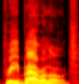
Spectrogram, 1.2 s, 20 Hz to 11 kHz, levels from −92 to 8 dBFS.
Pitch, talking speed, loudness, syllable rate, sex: 165 Hz, 150 wpm, -16 LUFS, 3.7 syllables/s, male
